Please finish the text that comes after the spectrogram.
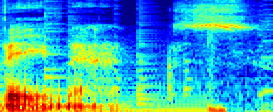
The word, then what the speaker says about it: Baymax: these characters olaf and baymax now you say i say his name weird you say max bayer max i've always said betamat bay uh max but apparently it's just baymax so um i've been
